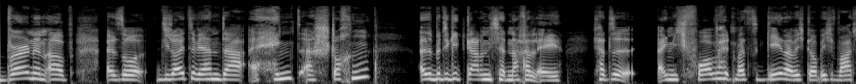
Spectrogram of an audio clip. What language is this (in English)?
German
